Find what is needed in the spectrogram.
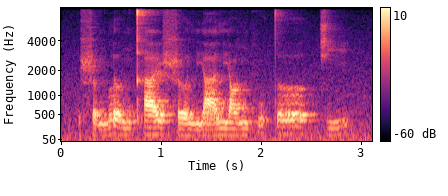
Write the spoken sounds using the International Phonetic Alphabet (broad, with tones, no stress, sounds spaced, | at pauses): ʂ ɤ˨˩ ŋ l ɤ˥˨ ŋ t̪ʰ a˦ ɪ̯ ʂ ɤ˨˦ l j ä˨˦ l j ɑ˦ ŋ f u˦ t̪ ɤ˦ | t͡ɕ i˨˦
